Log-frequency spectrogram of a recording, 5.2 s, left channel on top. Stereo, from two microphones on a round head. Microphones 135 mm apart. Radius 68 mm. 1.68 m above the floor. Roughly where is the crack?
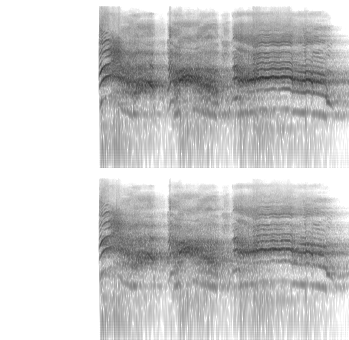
I don't hear a crack.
